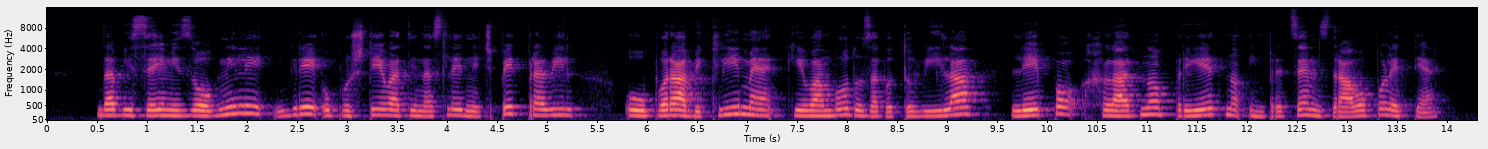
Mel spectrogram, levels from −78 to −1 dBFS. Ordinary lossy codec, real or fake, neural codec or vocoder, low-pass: Opus, 32 kbps; real; none; 14.4 kHz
